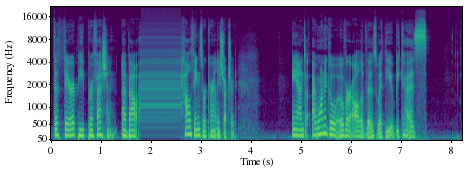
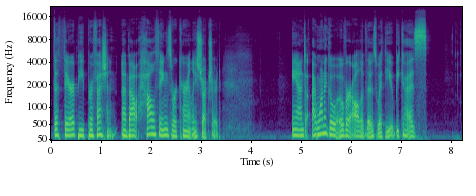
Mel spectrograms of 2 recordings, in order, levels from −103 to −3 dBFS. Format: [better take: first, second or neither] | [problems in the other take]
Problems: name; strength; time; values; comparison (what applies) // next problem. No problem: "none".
second | audio freezing; at 2 s for 1 s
